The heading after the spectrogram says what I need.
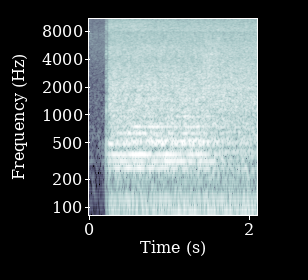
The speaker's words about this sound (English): besides the train. That's my train.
